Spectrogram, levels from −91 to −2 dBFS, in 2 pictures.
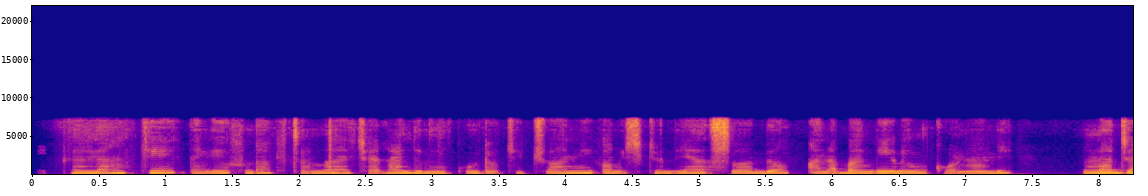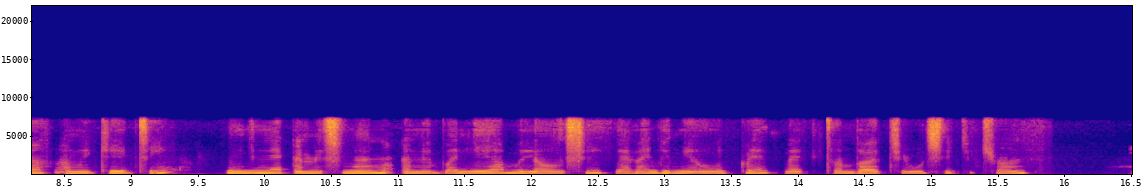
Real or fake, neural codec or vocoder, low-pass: fake; codec, 24 kHz, 0.9 kbps, WavTokenizer, medium music audio release; 7.2 kHz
